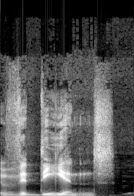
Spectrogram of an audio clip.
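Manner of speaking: Vidians, weight on its second syllable. Discussing how a word is pronounced, stress on second syllable of vidians. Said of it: "The emphasis is more on that, that second syllable".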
